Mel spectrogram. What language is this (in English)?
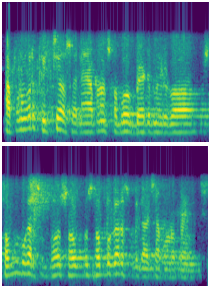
Odia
